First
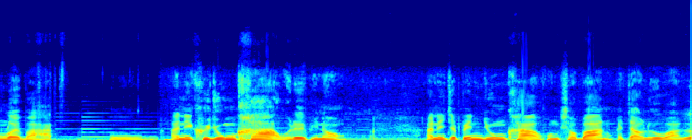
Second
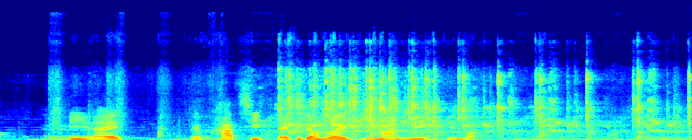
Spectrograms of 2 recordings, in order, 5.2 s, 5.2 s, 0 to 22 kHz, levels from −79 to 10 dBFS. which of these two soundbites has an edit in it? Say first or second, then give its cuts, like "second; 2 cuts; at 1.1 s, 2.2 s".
first; 1 cut; at 1.1 s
